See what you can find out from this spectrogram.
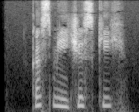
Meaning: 1. space, cosmos; cosmic 2. extremely big, extremely high
- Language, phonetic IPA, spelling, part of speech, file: Russian, [kɐsˈmʲit͡ɕɪskʲɪj], космический, adjective, Ru-космический.ogg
